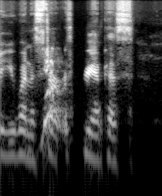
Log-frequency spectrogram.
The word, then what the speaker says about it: Krampus: Laurel and he said you say it wrong it is not Krampus it is Krampus and uh told me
